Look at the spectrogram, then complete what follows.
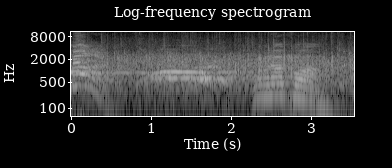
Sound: applause

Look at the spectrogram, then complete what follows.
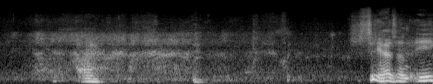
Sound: audience laughing

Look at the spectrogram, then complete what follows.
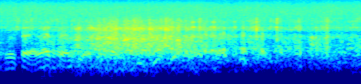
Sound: laughter

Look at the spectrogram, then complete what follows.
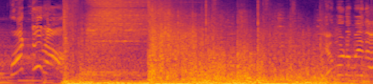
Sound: thunder rumbling

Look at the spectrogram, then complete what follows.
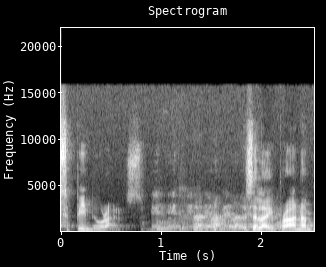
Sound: audience laughing

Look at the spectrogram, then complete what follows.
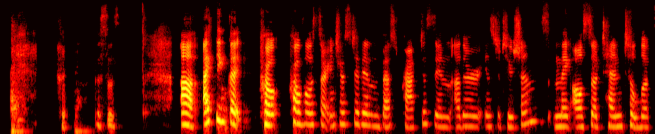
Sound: laughs

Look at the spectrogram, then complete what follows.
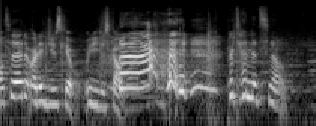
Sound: laughing

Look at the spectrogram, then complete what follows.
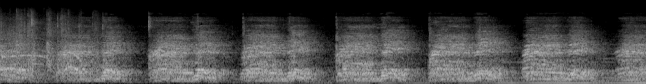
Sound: crowd cheering; crowd

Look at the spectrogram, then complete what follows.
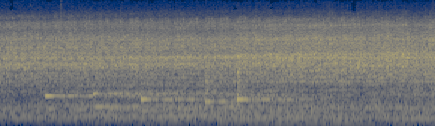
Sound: my phone ringing

